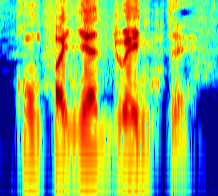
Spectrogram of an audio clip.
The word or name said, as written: Companha Doente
